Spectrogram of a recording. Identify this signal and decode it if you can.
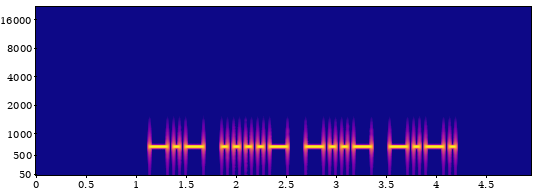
Morse code, heard as a keyed tone, about 20 wpm, 700 Hz. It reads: K4XC
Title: USA Call Signs Repeated 3x 20wpm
